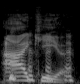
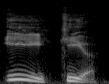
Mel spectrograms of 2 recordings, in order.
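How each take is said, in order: First: It is said the usual American way. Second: It is said the Swedish way. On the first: The speaker calls it wrong. "not IKEA" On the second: The speaker calls it right. "It's E Kia"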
